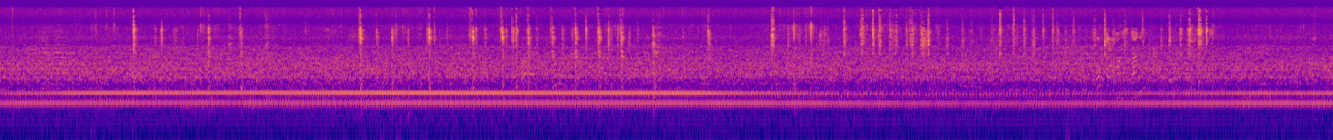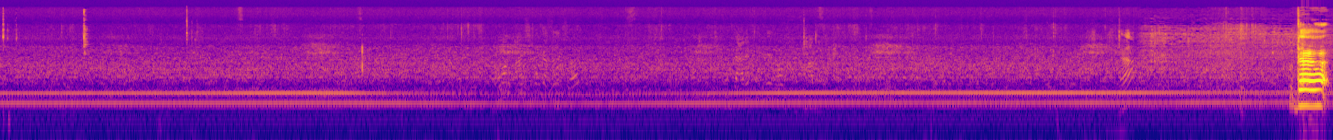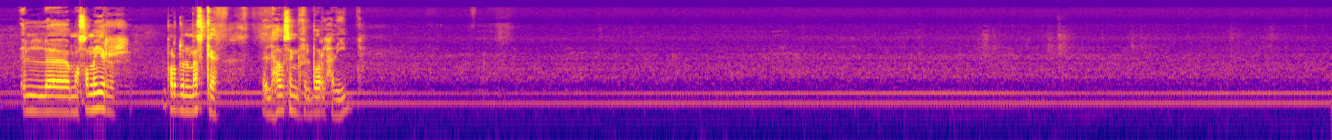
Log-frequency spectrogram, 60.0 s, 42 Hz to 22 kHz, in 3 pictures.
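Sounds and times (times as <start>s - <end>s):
low two-note hum: 0.0s - 59.2s.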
